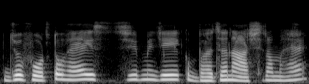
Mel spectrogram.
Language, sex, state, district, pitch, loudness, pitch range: Hindi, female, Haryana, Rohtak, 210 Hz, -15 LUFS, 195-220 Hz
